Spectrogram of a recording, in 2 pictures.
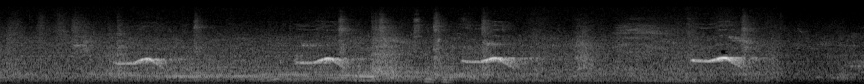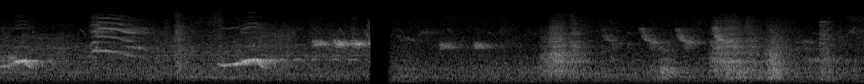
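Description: A bird repeating one short call note that rises in pitch, about every second and a half to two seconds, seven times, over scattered higher chirps from other birds. The sound cuts out abruptly about twelve seconds in, after which only scattered chirps remain.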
